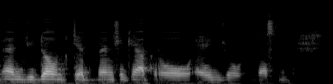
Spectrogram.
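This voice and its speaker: This man has a non-native accent. His voice sounds dark and mellow. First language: not English. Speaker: software developer. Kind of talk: interview.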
